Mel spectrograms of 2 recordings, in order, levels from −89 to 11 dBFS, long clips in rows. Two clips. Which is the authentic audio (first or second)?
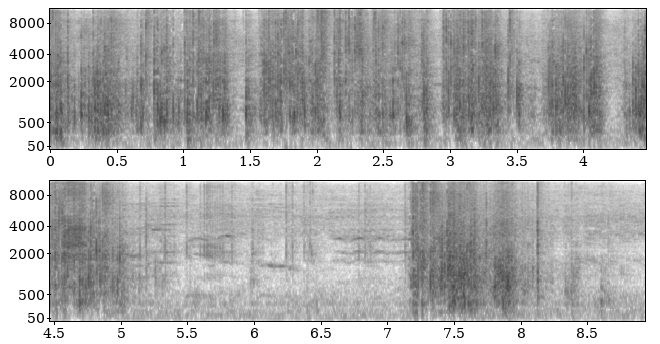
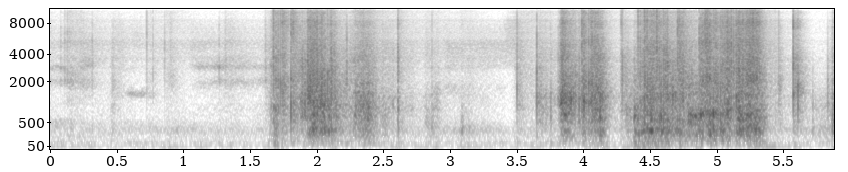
first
